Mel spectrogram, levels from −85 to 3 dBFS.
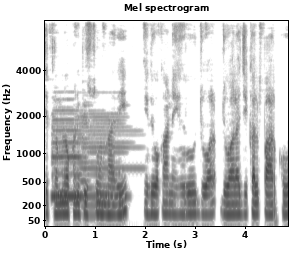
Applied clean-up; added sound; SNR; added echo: classical method Wiener filter.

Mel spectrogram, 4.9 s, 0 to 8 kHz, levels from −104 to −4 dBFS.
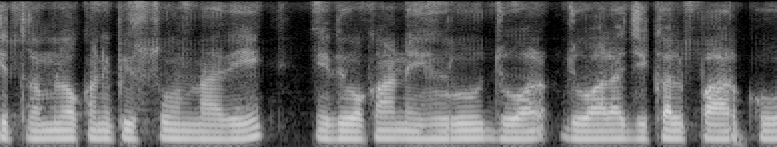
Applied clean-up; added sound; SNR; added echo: none; none; none; none.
